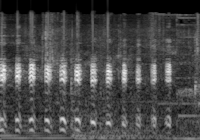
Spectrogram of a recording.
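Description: A person laughing in a fast, even run of 'ha-ha-ha' syllables, about nine a second, breaking off shortly before the end.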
